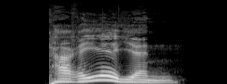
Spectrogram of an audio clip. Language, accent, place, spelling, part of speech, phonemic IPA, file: German, Germany, Berlin, Karelien, proper noun, /kaˈʁeːli̯ən/, De-Karelien.ogg
- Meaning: 1. Karelia (a historical region of Northern Europe, located to the north of Saint Petersburg and politically split between Russia and Finland) 2. Karelia (a republic and federal subject of Russia)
